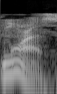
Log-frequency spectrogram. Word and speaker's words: Maurice: It's spelled Maurice. It's pronounced Morris. Oh, I always thought it was Maurice Gibb.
